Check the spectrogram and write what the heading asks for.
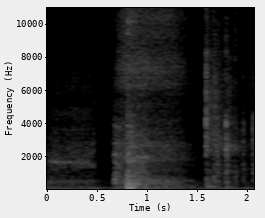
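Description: Faint typing on a computer keyboard: a run of quick keystrokes starting a little past halfway, after a brief soft hiss.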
